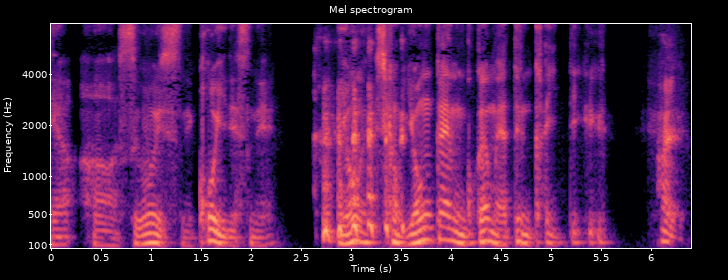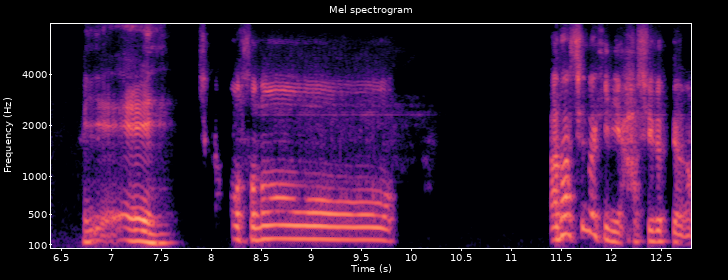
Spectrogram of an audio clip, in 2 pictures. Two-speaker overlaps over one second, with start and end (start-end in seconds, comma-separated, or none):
none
